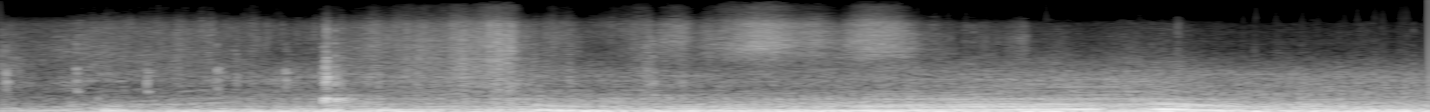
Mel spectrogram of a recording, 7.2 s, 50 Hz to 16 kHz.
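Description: A 2025 Lexus RX 500h hybrid drives in EV mode, giving a steady low cabin rumble of road and tire noise with a faint synthetic whir and no talk.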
